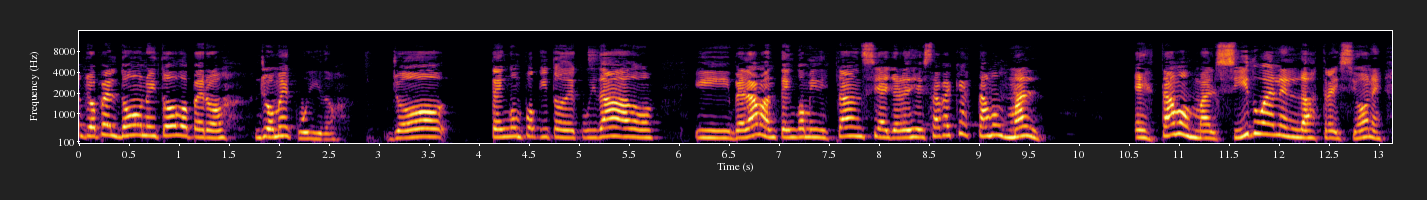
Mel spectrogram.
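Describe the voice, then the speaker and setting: A woman pastor preaching with a high voice. Her tone is bright and forceful. She speaks earnestly to her listeners as brothers and often drops to a soft, slow delivery. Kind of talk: testimony sermon.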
